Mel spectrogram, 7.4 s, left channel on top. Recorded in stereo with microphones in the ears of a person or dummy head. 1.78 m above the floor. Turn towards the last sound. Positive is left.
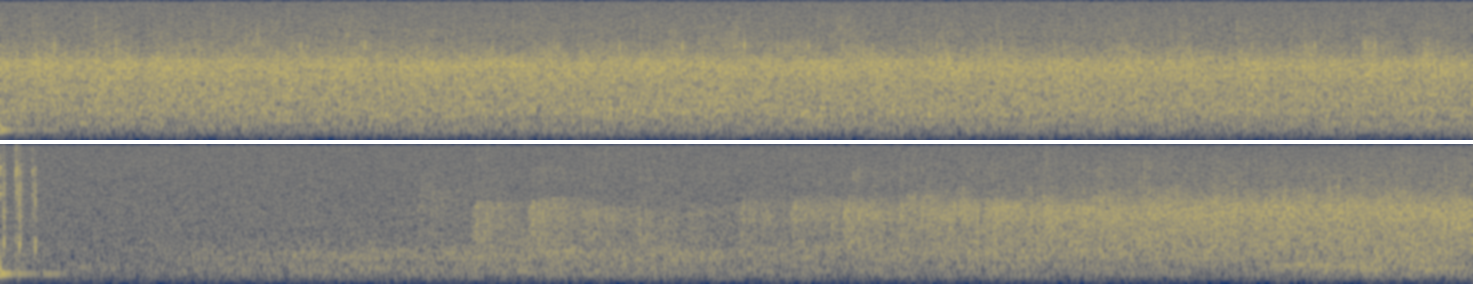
No sound to turn to.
